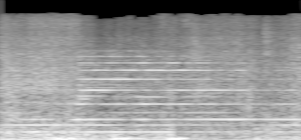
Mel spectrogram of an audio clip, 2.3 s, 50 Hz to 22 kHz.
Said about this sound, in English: Bells of mourning in Newtown, Connecticut today, a week after more than 20 people were caught, shot, and killed in a mass shooting.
